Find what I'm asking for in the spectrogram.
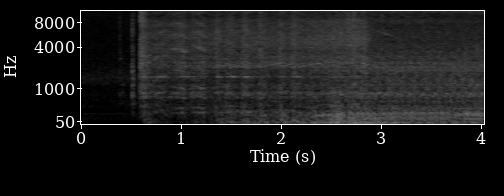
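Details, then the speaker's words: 2010 Vauxhall/Opel Astra H 1.6 petrol with changed valves, cold start: short crank taking several turns, then catches into rough uneven idle, petrol smell from exhaust; hard starting from low compression, scored cylinder walls. "so first of all i hope you have seen how bad it started or how difficult it was to get here running so it really took a few a few turns off the engine for it to start"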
